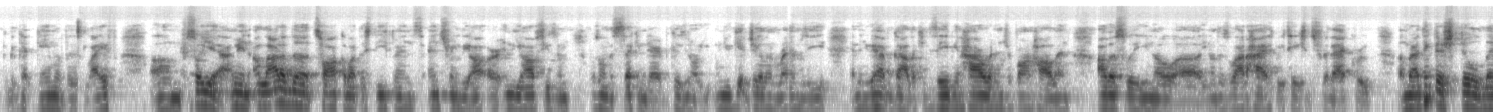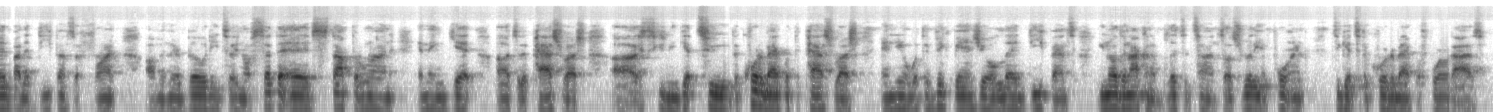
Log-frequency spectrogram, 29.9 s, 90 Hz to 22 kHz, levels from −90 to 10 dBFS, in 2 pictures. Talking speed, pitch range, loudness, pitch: 275 wpm, 95-105 Hz, -24 LUFS, 100 Hz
